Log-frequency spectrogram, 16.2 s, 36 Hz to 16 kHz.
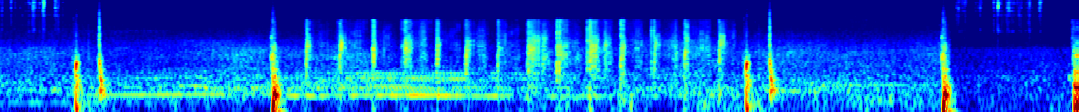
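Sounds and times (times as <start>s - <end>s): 
bunch of keys jangling as they are handed over: 0.0s - 1.2s, 14.3s - 15.8s
low steady vehicle hum: 0.0s - 16.1s.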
